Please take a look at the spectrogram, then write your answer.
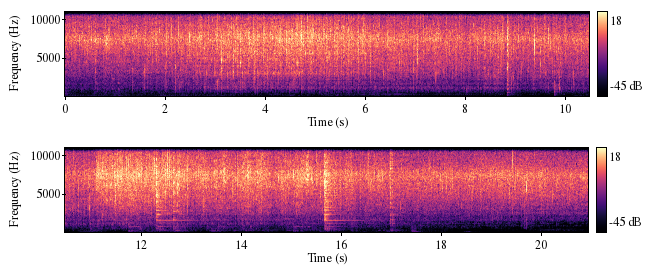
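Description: Chopped carrots and finely cut beans sizzle steadily in a hot pan for pulao, a constant close frying hiss broken by occasional scrapes and clinks of stirring, with no talking.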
